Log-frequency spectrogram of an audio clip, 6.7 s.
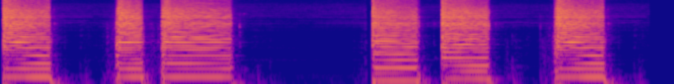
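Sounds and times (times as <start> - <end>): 
distorted electric guitar with Tube Culture tape settings: 0.0 - 2.4, 3.7 - 6.2.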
